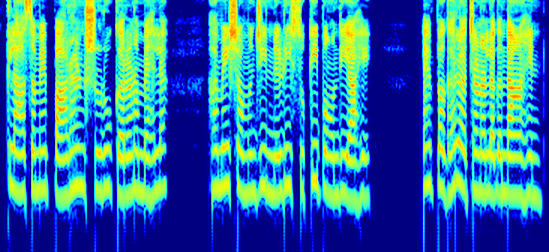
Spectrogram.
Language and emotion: Sindhi, fearful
